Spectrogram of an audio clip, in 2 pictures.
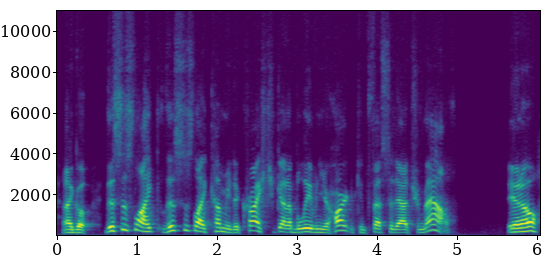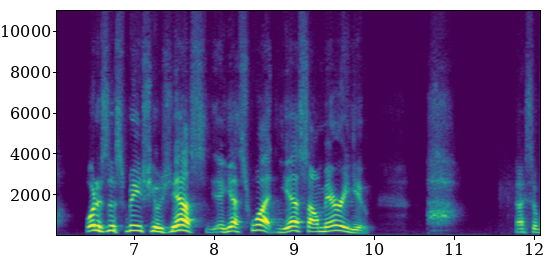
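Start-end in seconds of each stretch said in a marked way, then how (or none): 0.6-7.1 higher, louder, eager rush of excitement; excited. Retold or imitated. Excited proposal retold. 7.5-10.0 higher, louder joyful acceptance; excited yes. Retold or imitated. Wife accepting proposal.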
